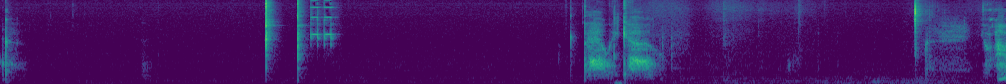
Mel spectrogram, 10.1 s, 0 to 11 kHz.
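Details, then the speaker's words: Ear thermometer beeps held beside the ear in a simulated ASMR cranial nerve exam, with soft clicks and quiet whispered speech; reading 37 degrees, normal. "so I'm just going to pop this by your ear and it won't go into your ear but it will just take your temperature you'll hear some beeping okay just keep yourself it doesn't take long"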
